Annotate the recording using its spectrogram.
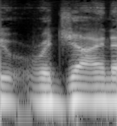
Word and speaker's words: Regina: people say regina is the city that rhymes with fun so the tourism board took advantage of that and mm.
